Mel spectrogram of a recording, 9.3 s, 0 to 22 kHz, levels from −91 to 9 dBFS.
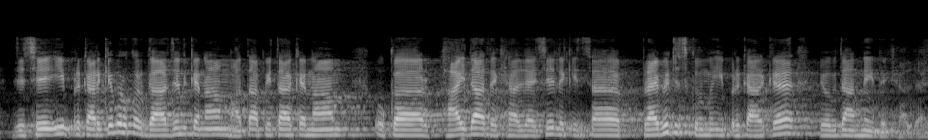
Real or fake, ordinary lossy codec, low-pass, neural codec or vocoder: fake; none; 7.2 kHz; codec, 16 kHz, 16 kbps, FreqCodec, larger model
